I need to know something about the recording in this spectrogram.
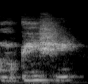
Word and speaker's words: Mpichi: Now that guy name is Mpichi. That is the right pronunciation, meaning horn of head.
